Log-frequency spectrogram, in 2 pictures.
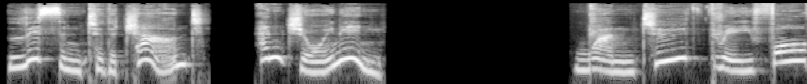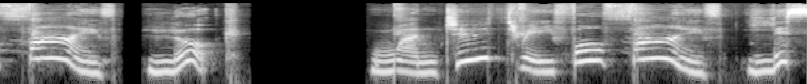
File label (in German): englisch hoeruebung; spatzenpost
